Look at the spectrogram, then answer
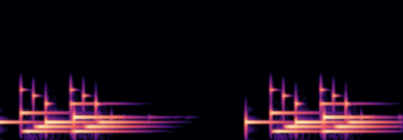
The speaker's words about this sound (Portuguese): Esse aqui é o do timer do HomePod.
